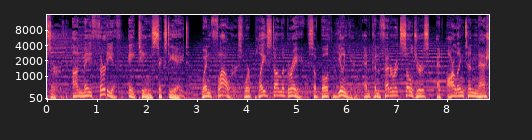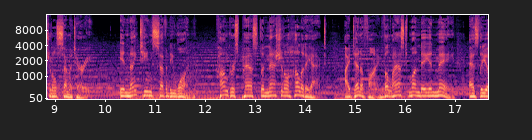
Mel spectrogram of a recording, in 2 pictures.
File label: memorial day announcement; stone mountain park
